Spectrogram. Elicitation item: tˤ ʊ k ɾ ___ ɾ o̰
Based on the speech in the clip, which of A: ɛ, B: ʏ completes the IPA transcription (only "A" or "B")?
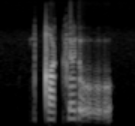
B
